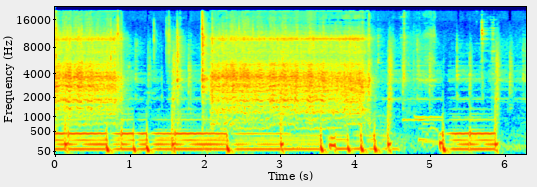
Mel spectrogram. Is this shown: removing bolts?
yes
